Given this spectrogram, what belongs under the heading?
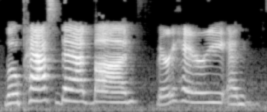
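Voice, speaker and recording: A woman's voice: high voice, takes it slowly, vocal fry, pushed and bright. A woman from Ohio giving a chatty, gushing movie review, slipping now and then into a playful mock Southern drawl. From Northwest Ohio, USA.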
